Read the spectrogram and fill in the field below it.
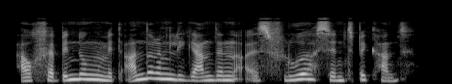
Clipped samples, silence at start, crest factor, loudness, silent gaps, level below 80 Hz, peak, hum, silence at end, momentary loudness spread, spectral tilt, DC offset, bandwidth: under 0.1%; 0.15 s; 16 dB; -22 LUFS; none; -70 dBFS; -6 dBFS; none; 0.4 s; 9 LU; -4 dB/octave; under 0.1%; 9.4 kHz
